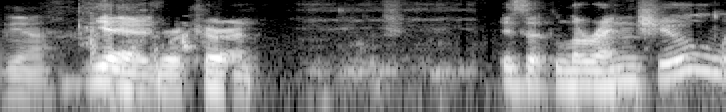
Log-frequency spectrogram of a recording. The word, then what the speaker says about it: laryngeal: I've been saying it wrong no no it's laryngeal it's definitely laurential um that's that's okay we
